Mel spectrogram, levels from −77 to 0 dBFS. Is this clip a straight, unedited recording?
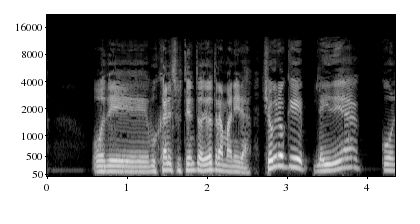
no; 2 cuts; at 2.6 s, 3.3 s

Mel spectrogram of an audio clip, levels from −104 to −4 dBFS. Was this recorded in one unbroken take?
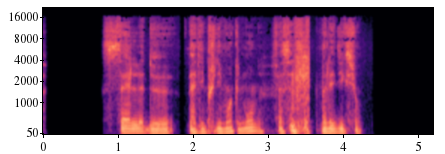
no; 2 cuts; at 1.8 s, 2.6 s

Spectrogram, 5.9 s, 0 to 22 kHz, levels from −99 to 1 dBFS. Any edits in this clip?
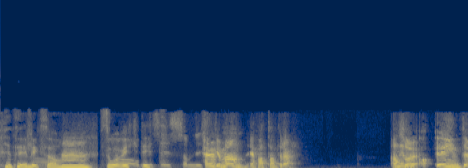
yes; 2 cuts; at 1.2 s, 2.7 s

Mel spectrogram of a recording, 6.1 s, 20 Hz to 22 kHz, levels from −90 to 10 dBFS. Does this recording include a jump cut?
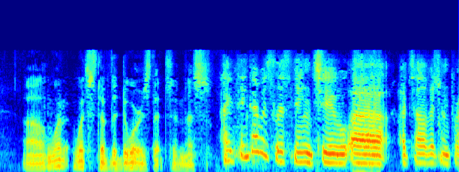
yes; 2 cuts; at 1.3 s, 2.9 s

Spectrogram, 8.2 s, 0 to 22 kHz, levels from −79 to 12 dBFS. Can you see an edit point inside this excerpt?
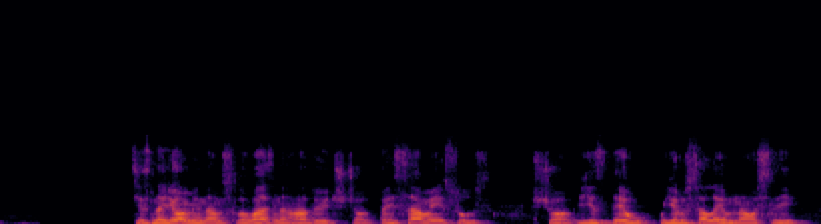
yes; 1 cut; at 2.7 s

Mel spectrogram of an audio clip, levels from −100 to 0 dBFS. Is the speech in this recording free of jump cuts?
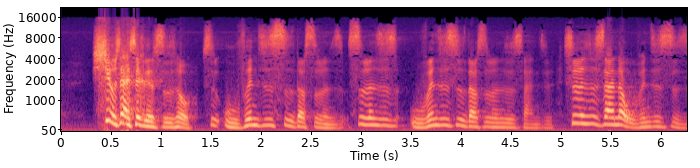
no; 2 cuts; at 1.4 s, 5.0 s

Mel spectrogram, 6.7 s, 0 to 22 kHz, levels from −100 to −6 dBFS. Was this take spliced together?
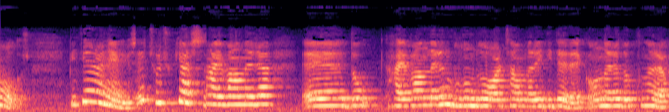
yes; 2 cuts; at 1.3 s, 2.1 s

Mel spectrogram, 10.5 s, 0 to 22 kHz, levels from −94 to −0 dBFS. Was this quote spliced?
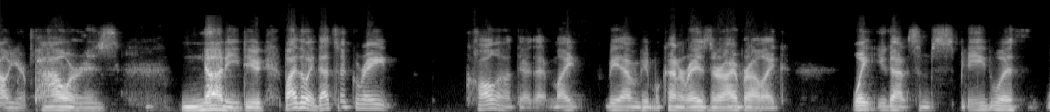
no; 0 cuts

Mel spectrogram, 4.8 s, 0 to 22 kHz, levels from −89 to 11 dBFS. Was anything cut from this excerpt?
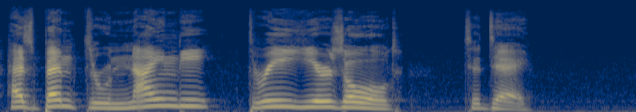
no; 0 cuts

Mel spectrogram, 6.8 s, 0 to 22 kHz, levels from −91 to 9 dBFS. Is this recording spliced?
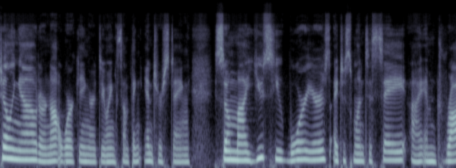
no; 0 cuts

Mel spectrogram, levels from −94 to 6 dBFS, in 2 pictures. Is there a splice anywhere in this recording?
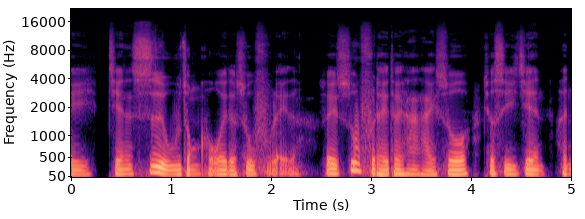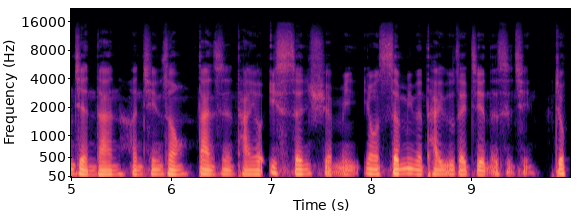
yes; 2 cuts; at 4.1 s, 4.8 s

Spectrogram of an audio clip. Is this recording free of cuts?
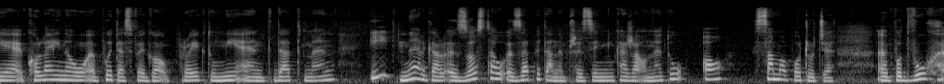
no; 1 cut; at 6.9 s

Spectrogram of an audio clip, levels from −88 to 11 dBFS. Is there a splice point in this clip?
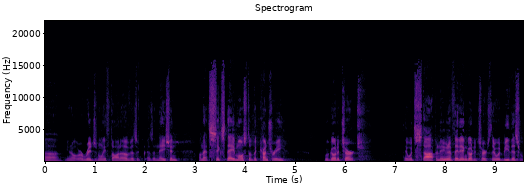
no; 0 cuts

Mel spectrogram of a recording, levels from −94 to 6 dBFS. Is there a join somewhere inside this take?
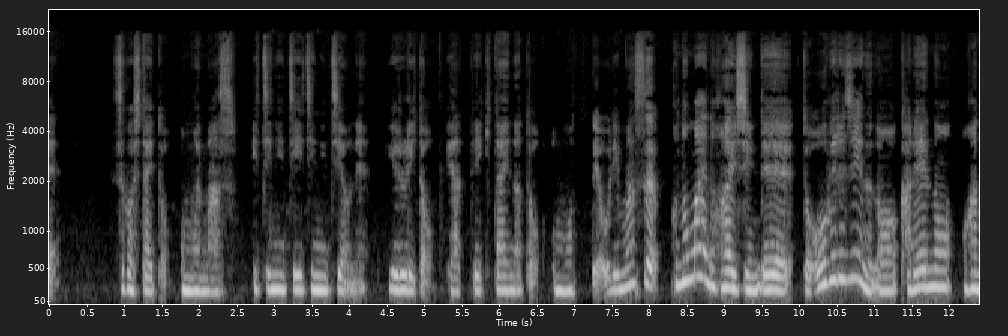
yes; 3 cuts; at 2.6 s, 6.6 s, 8.2 s

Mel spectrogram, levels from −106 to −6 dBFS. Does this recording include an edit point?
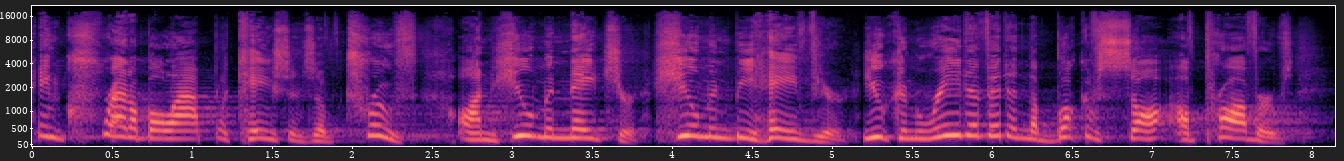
yes; 2 cuts; at 3.8 s, 5.1 s

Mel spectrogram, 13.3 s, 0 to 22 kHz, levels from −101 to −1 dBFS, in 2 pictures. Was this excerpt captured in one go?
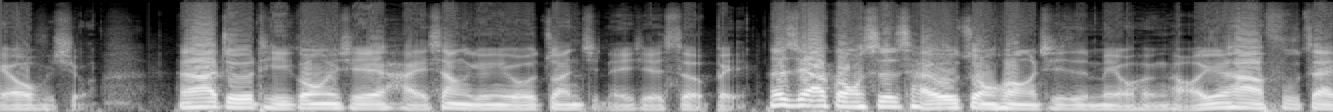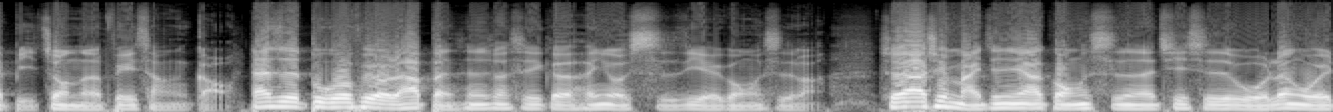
no; 2 cuts; at 3.8 s, 7.8 s

